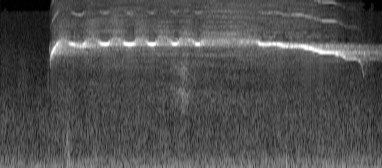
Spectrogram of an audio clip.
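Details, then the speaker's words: Top dead centre whistle screwed into number one spark plug hole while rotating engine to set distributor for Holley Sniper EFI; high whistle pulses about four a second then steady tone that cuts off at TDC; compression stroke whistle. "you screw it in place of the number one spark plug and as you're rotating around you're approaching top dead center you'll hear it whistle"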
